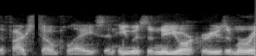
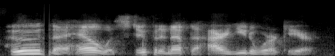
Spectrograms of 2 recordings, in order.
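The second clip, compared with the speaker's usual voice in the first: mild, mock calling-out tone; 2 semitones higher than usual. Retelling confronting a man at the VA center, in a loud voice. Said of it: "in a loud voice".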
